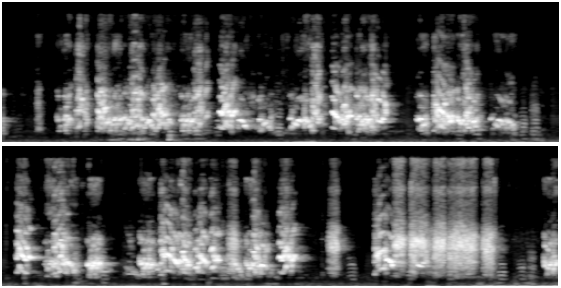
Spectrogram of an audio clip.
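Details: Playful finches produce loud bursts of buzzy, high-pitched chirps and squawks, each cluster lasting about a second and separated by brief pauses.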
